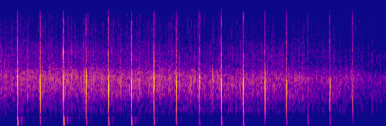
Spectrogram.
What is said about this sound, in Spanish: ¿No le da un aplauso a ese Dios tan enorme?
